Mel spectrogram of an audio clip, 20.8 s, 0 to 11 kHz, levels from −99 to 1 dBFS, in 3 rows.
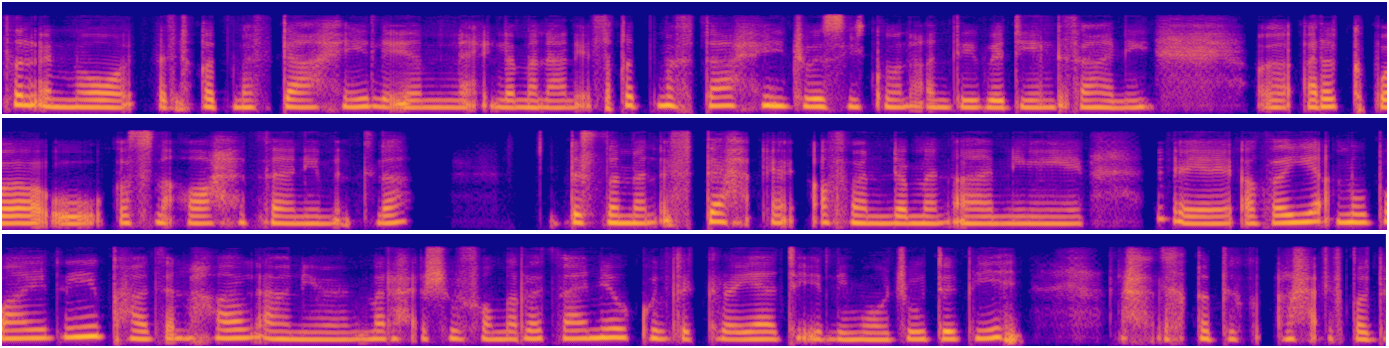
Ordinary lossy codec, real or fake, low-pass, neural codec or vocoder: none; fake; 7.2 kHz; codec, 16 kHz, 1 kbps, FunCodec, trained on Chinese and English, 50 frames a second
